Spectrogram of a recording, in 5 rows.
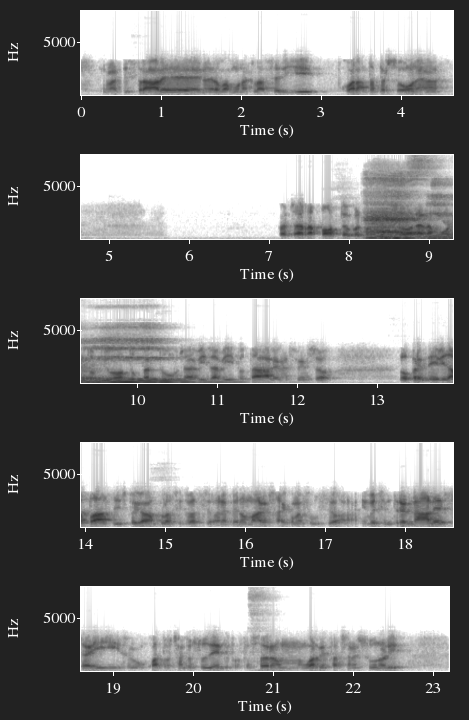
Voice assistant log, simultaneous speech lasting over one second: present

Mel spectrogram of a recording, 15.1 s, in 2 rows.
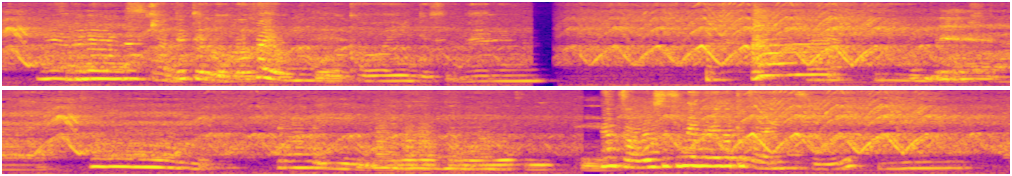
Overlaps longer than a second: present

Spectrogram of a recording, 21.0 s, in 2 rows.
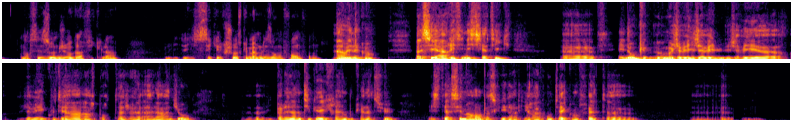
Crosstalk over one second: none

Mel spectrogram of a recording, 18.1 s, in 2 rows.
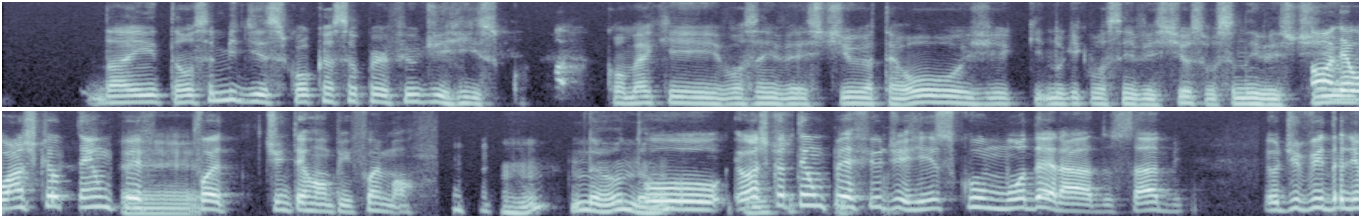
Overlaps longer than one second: none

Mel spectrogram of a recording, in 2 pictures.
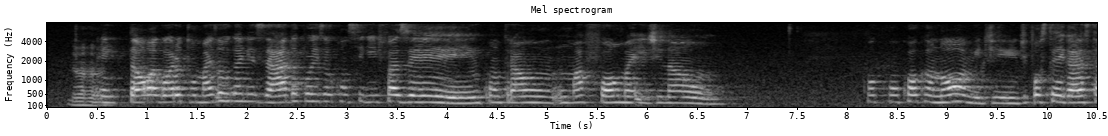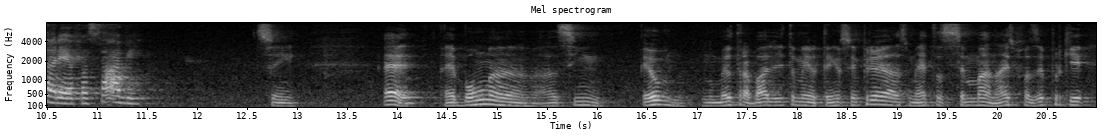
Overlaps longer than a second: none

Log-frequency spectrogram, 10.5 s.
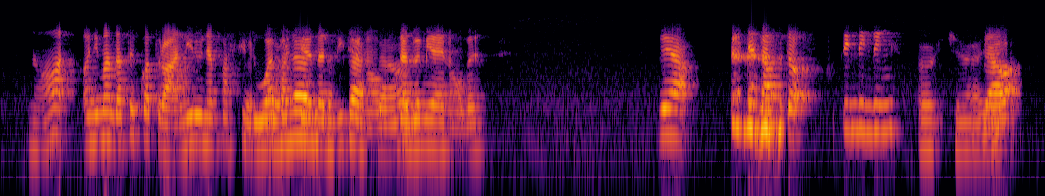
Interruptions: present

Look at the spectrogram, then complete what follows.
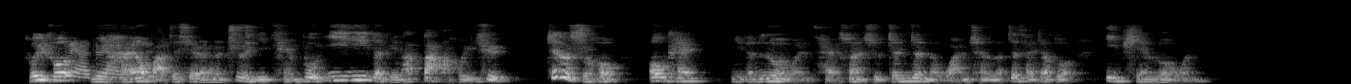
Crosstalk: present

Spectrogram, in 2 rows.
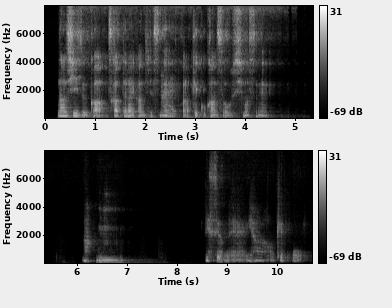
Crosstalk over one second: none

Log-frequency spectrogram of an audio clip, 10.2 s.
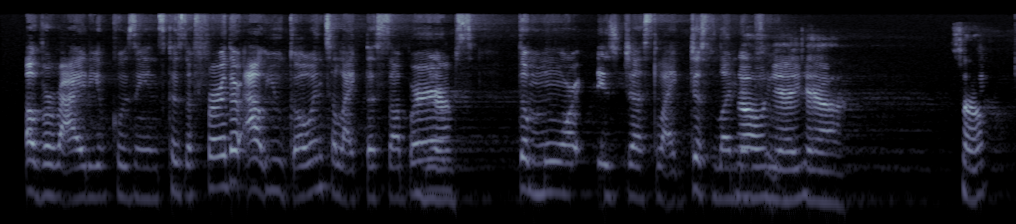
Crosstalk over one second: none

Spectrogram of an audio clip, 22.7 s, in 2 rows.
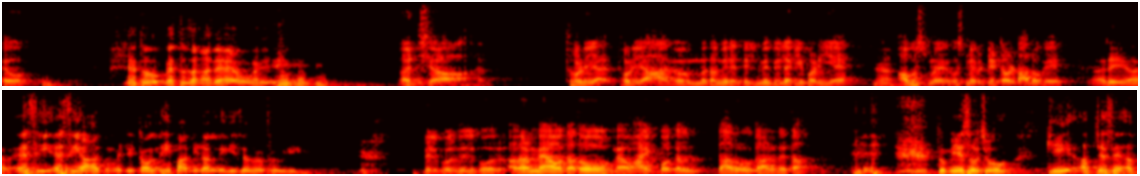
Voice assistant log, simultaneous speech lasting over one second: none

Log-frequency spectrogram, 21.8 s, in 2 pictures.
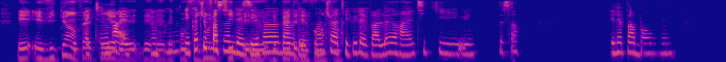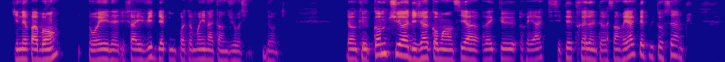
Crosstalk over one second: present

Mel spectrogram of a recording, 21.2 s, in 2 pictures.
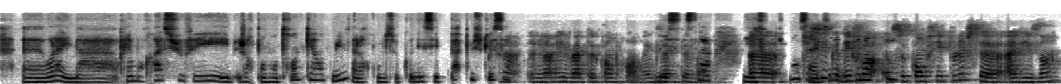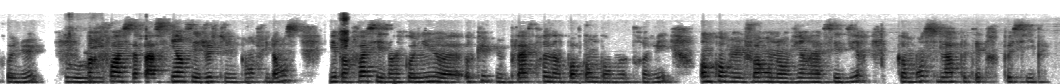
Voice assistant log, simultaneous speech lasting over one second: present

